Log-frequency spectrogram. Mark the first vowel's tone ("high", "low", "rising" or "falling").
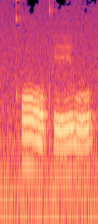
falling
